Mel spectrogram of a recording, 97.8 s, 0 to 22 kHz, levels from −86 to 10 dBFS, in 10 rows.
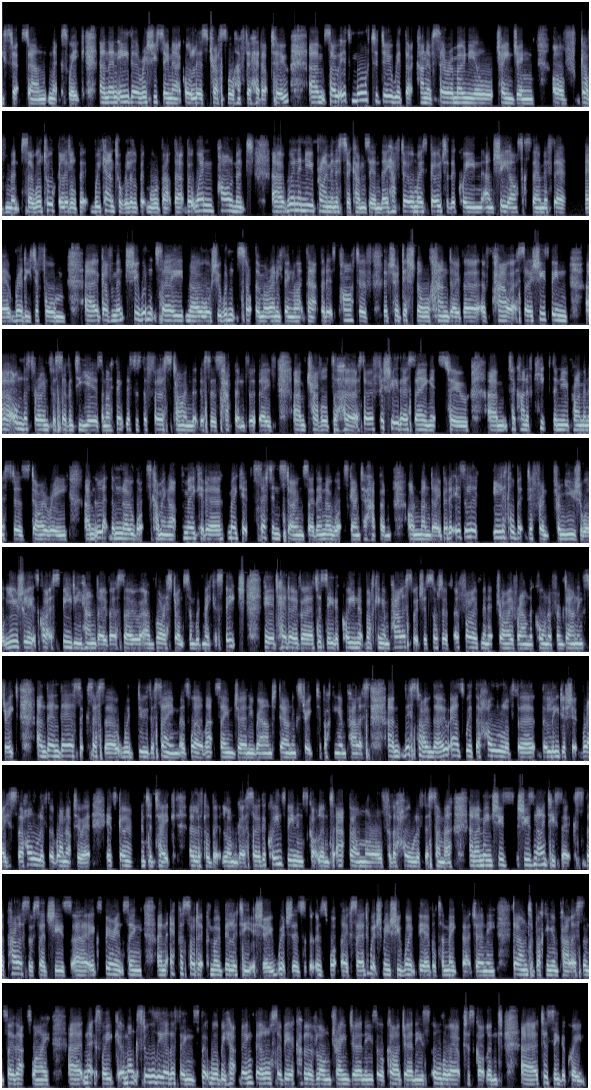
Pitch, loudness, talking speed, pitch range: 180 Hz, -17 LUFS, 215 wpm, 170-210 Hz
